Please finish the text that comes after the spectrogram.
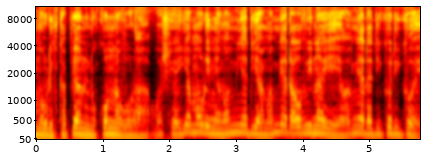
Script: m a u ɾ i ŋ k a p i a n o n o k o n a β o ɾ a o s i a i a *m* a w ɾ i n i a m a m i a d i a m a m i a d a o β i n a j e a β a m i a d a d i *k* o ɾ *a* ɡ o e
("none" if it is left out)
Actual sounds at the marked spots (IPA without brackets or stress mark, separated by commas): m, ɡ, i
